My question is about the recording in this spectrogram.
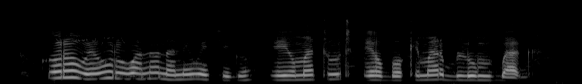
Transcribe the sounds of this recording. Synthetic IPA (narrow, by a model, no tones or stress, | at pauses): kɔɾoweʊɾʊwanɔnanewet͡ʃeɡo | ejomatuteɔbɔkɪmarblumɡwaɡ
